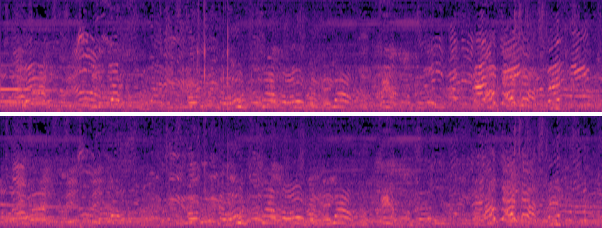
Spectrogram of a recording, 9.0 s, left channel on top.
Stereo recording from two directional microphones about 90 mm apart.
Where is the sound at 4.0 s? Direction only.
25° left (ahead or behind).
